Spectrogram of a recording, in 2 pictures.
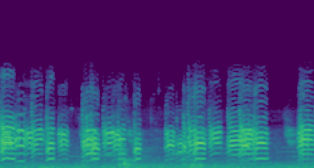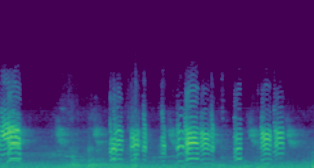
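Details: Captive zebra finches, two parents busy feeding their three newly fledged juveniles that have just left the nest; dense bursts of nasal, harmonic-rich chirps and buzzy calls in quick clusters, several birds calling over one another, with a low steady hum beneath.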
